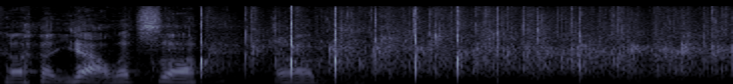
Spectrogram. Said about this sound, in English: You know, in the Bible, there is clapping, and we don't do it to the praise of men, but to the glory of God.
